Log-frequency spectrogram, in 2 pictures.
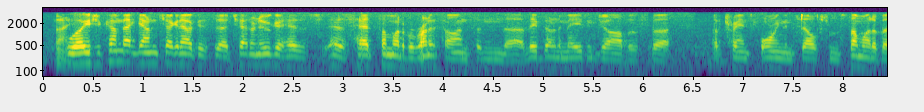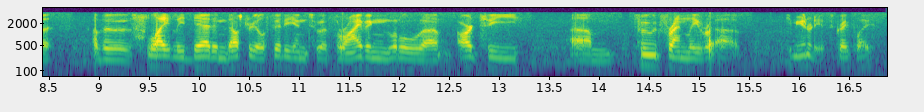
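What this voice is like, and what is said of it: Fast-talking New York accent. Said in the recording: “fast-talking New Yorker who lives in Georgia”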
